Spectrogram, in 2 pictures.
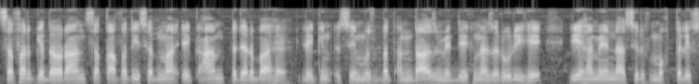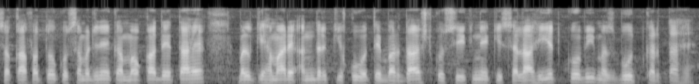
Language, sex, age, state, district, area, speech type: Urdu, male, 18-30, Uttar Pradesh, Saharanpur, urban, spontaneous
